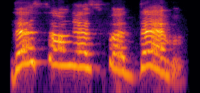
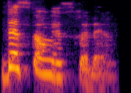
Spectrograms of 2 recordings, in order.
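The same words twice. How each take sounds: First: High, slow, loud dedication; defiant shout. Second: Said in the usual way. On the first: Real, not acted. Dedicating the song to her haters, slow defiant shout. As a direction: fling it at the haters.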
